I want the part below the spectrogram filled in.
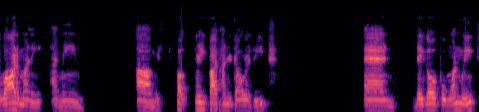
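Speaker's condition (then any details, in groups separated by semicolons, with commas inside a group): Cerebral palsy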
